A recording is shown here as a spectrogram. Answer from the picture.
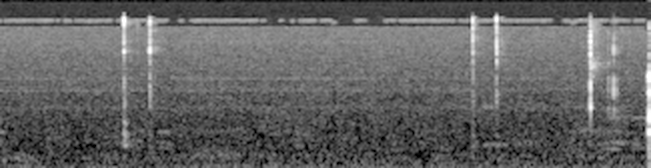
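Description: Near silence broken by a few faint computer mouse clicks, a pair about a second in and another pair about three seconds in.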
